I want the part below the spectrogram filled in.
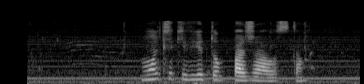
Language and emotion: Russian, neutral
